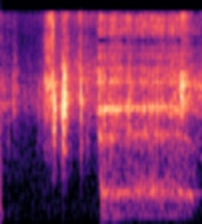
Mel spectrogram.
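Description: A man's drawn-out hesitation sound, "uh", held steady for about a second starting halfway through, heard over a video-call headset microphone.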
